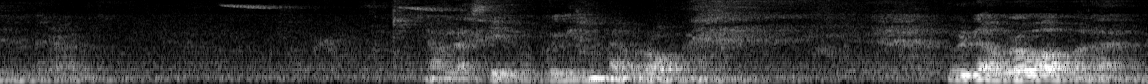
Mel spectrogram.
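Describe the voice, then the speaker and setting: A man lecturing a class in a loose, chatty way, often asking "¿no?" and laughing at his own jokes. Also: mid-range voice. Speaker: teacher of Sanskrit and language. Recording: echoey room, voice from far off, noise.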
